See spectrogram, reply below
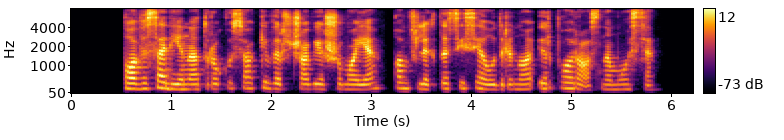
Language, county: Lithuanian, Alytus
